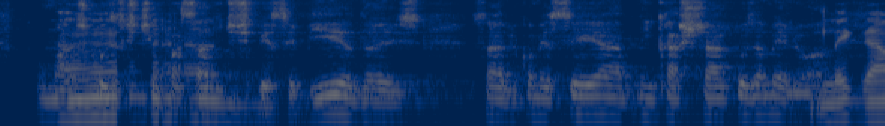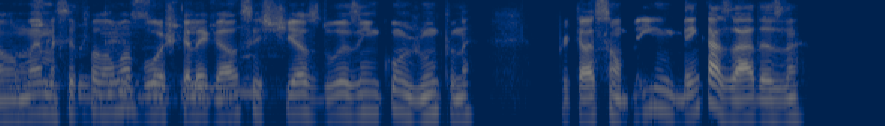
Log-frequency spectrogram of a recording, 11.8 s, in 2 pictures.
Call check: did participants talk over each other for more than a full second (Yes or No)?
Yes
